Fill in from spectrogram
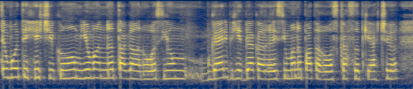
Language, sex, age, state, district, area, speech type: Kashmiri, female, 45-60, Jammu and Kashmir, Srinagar, urban, spontaneous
